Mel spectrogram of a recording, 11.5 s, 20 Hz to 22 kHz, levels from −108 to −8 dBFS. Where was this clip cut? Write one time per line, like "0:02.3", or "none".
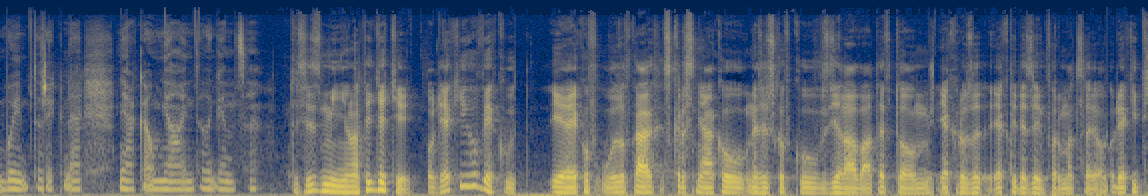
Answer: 0:06.6
0:09.3
0:10.1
